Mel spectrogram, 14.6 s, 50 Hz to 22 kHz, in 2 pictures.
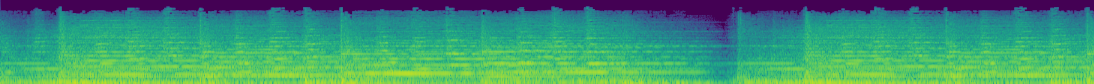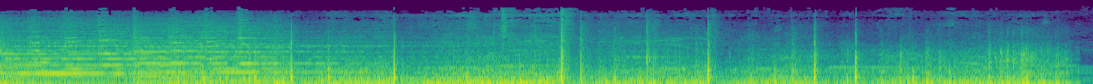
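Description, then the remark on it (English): Independence Day fireworks pop and boom in a rapid, irregular string of sharp bursts, growing denser toward the end, heard over a steady tonal backdrop that sounds like music or a crowd. “Macy's launched 60,000 fireworks last night in New York.”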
